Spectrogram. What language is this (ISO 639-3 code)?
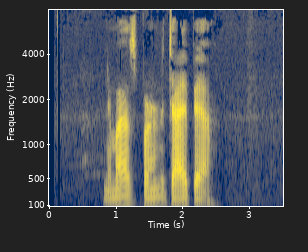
mki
